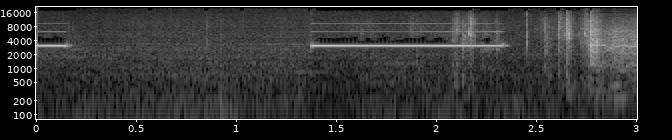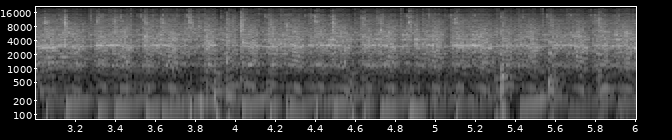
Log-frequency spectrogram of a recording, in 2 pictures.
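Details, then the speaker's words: Audi A6 wagon at salvage auction, catalytic converters stolen, on booster pack: engine catches, runs rough and lumpy with warning chime, then dies when put in gear; low oil pressure warning, cause unknown. "it actually fired right up and it ran pretty decent for a minute as soon as i went to put it in gear it died that's a shame"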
